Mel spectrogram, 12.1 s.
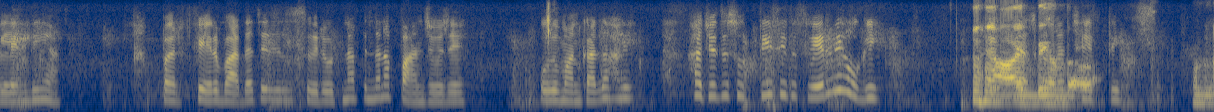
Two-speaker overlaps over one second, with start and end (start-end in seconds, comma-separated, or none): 9.9-11.2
